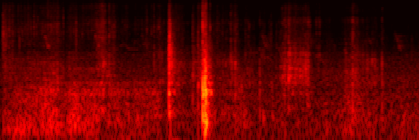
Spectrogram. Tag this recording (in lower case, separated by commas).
vehicle, skateboard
